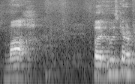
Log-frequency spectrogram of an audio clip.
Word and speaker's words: maith: Ma which should pronounce you should pronounce that like an H Mah but who's going to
